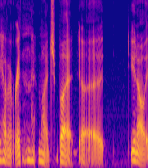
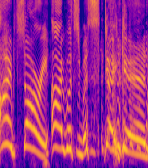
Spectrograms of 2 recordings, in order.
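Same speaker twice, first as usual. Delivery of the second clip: play-acted very high, very slow, shrill, drawn-out yell; 14 semitones higher than usual. Retelling yelling an apology into a man's face: imitating her own yelled apology. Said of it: "I just yelled in his face".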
